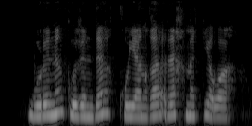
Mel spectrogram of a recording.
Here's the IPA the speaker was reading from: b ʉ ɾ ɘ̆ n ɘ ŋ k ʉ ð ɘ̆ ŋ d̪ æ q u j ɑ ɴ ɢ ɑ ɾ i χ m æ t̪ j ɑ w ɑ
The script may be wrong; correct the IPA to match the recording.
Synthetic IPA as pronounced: b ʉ ɾ ɘ̆ n ɘ ŋ k ʉ ð ɘ̆ n d̪ æ q u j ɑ ɴ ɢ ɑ ɾ æ χ m æ t̪ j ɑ w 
